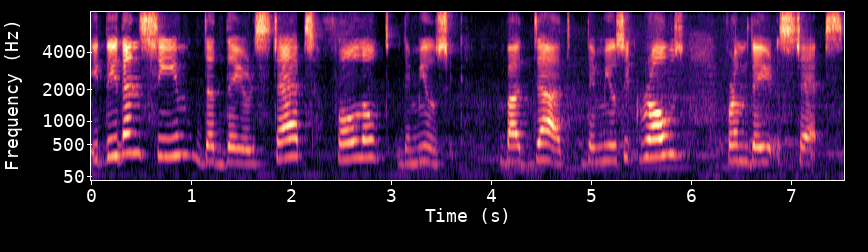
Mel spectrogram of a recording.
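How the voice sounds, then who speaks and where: Speaking at a very slow pace, a woman uses a high pitch and lively intonation against noticeable background noise. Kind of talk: storytelling reading.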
